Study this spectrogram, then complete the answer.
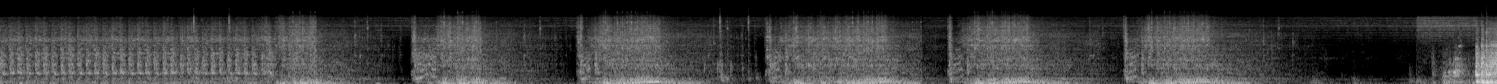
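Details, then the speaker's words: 1990 Pontiac Firebird, third gen, long-sitting, fuel pump circulating: several long bursts of steady starter cranking, each cut off after a few seconds, never catches; cranks but won't start, injectors suspected not working. "Sounds like our injectors ain't working right."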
